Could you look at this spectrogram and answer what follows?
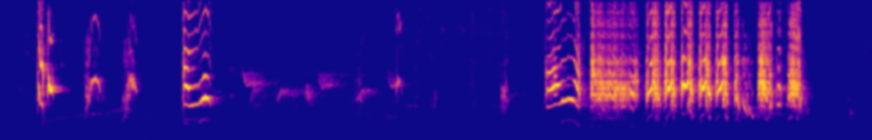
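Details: Sumatran leafbird singing agitatedly as a lure to trigger song in other birds: scattered sharp high slurred notes and twitters, then a loud two-second run of rapid, rasping high trills.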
